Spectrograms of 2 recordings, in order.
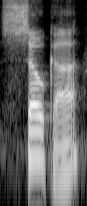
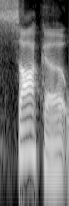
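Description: First: "Soka" as SOH-kuh; film's mispronunciation. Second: "Sokka" as SOCK-uh; cartoon pronunciation. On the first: Host showing the film's butchered name, mispronounced "Soka" as SOH-kuh. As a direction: say "Soka" with a long O. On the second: Host giving the cartoon's name, original "Sokka" as SOCK-uh. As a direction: say "Sokka" with a short, open first vowel. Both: Shown as a demonstration. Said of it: "was pronounced Soka".

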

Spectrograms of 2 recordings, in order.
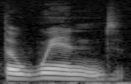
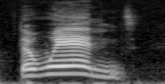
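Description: First: Said in the usual way. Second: Higher, doddering grandma saying the wind; a grandma fumbling for the word; lightly voiced grandma. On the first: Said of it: "what do you call that". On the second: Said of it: "Here's Grandma".

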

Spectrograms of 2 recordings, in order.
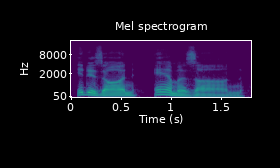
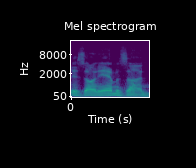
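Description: First: Slowed down and clearly spaced; slow, deliberate repeat. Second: Barreled through quickly; said really fast. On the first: Shown as a demonstration. Host redoing a rushed plug for listeners, slow and deliberate. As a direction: say it carefully so it lands. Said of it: "gonna say it again". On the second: Real, not acted. Host rushing a plug for a guest's special, said fast. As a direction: rattle it off in passing. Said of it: "I said it really fast".

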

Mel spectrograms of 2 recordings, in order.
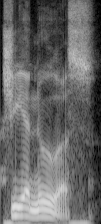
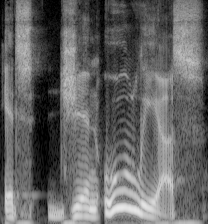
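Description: First: Giannoulis said as jee-NOO-lis; clipped three-syllable Giannoulis; wrong pronunciation. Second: Giannoulias said slowly as zhee-NOO-lee-us; slow careful Giannoulias, NOO stressed; correct pronunciation. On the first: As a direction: Giannoulis without the lee-us ending. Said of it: "it's Giannoulias, not Giannoulis". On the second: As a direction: Giannoulias with four syllables, lee-us at the end. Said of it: "According to Eric Zorn". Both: Shown as a demonstration.

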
